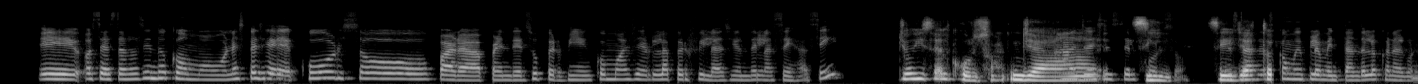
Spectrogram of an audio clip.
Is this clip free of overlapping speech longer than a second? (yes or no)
no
